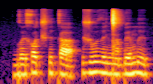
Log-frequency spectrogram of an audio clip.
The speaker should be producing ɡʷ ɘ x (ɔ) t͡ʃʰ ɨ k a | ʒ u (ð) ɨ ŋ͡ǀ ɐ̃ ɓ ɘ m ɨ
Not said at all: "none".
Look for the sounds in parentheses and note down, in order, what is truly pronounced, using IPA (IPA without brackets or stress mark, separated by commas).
ɔ, ð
